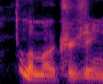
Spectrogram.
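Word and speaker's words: lamotrigine: about the u the lam otherwise known as lamatroine. Did I pronounce that right? Lamotraine.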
